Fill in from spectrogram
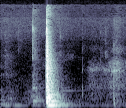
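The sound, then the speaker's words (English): A single heavy thud as a door swings shut, with a softer knock just before it and a faint bump afterward in an otherwise quiet room. “The door.”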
